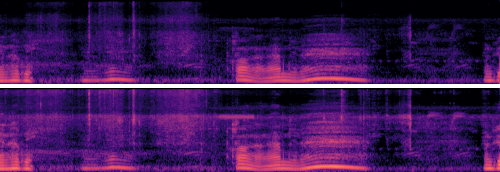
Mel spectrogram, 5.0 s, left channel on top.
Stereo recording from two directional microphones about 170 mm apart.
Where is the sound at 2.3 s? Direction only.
40° right (ahead or behind).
